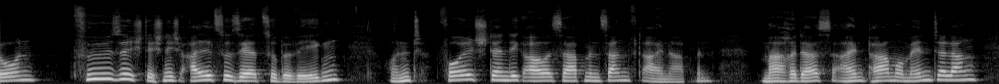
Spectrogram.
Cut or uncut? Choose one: uncut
